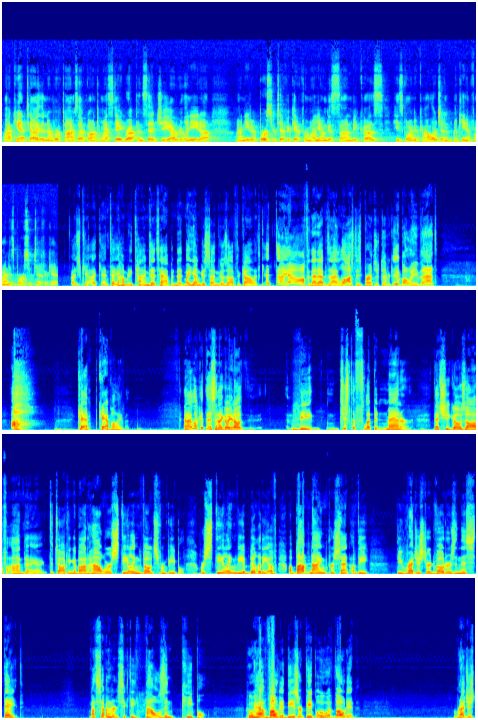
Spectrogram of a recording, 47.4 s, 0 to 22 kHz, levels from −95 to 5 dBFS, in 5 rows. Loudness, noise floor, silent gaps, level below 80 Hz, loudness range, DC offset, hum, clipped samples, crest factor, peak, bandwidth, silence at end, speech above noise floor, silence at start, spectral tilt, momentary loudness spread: -20 LUFS; -62 dBFS; none; -48 dBFS; 7 LU; under 0.1%; none; under 0.1%; 18 dB; -2 dBFS; 16 kHz; 0.05 s; 42 dB; 0 s; -5 dB/octave; 14 LU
